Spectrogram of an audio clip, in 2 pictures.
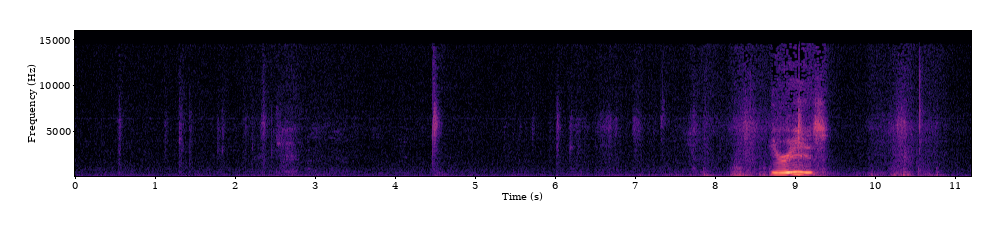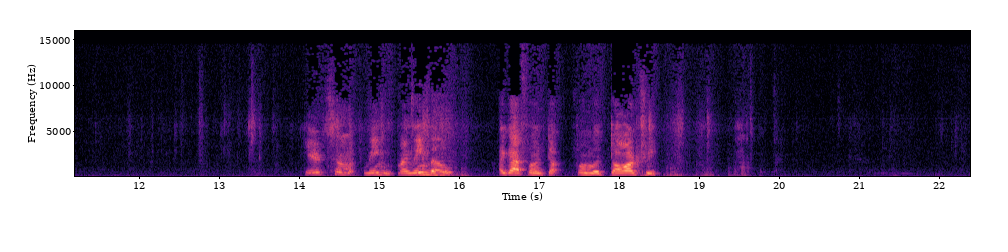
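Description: Card sleeves rustle and crinkle in a boy's hands.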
